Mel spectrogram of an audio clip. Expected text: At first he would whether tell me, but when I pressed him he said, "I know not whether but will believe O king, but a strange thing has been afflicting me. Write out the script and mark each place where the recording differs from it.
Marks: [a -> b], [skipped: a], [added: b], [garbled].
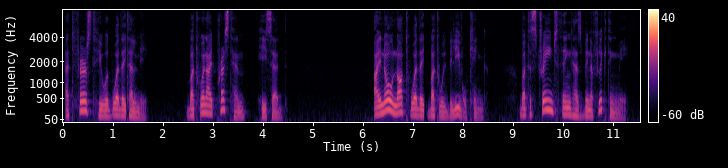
At first he would whether tell me, but when I pressed him he said, "I know not whether but will believe O king, but a strange thing has been afflicting me.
